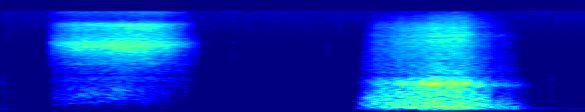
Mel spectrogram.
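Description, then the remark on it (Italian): Two breathy gusts of rushing wind, a softer one lasting about a second, then after a pause a longer, fuller and louder rush. No one speaks. “Arriva come vento, come se noi sentissimo il respiro di Dio qua dentro, ora.”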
